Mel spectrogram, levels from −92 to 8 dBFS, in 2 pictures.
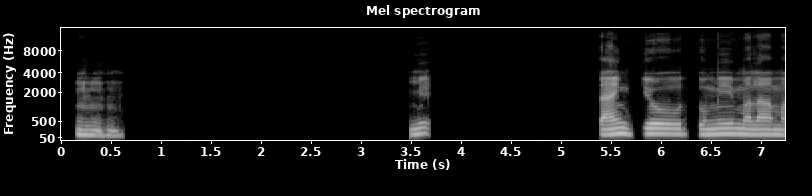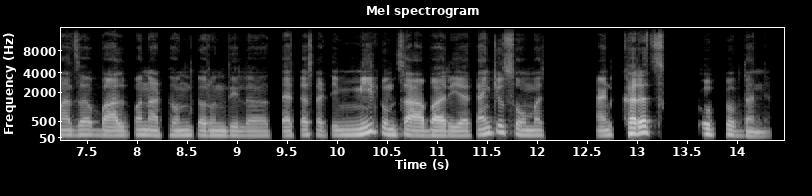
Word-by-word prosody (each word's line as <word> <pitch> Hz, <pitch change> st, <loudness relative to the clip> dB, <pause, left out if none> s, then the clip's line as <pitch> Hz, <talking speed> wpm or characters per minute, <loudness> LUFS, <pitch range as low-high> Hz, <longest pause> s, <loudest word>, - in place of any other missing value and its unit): हं, 125 Hz, -, -3 dB
हं, 115 Hz, -2 st, -4 dB
हं 105 Hz, -1 st, -9 dB, 2.9 s
मी 145 Hz, +3 st, -3 dB, 1.7 s
थँक 135 Hz, +2 st, +3 dB
यू, 140 Hz, -1 st, +2 dB, 0.2 s
तुम्ही 130 Hz, +2 st, 0 dB
मला 125 Hz, -2 st, 0 dB
माझं 120 Hz, -1 st, -3 dB
बालपण 110 Hz, +2 st, -1 dB
आठवण 110 Hz, +1 st, -2 dB
करून 110 Hz, -1 st, -1 dB
दिलं. 105 Hz, -1 st, -5 dB
त्याच्यासाठी 115 Hz, +1 st, -4 dB
मी 125 Hz, +10 st, +3 dB
तुमचा 125 Hz, -6 st, +2 dB
आभारी 105 Hz, 0 st, +3 dB
आहे. 105 Hz, -, +1 dB
थँक 135 Hz, +6 st, +1 dB
यू -, -, +4 dB
सो 115 Hz, -, -1 dB
मच 115 Hz, 0 st, -3 dB, 0.5 s
आणि 110 Hz, +1 st, 0 dB, 0.2 s
खरंच 165 Hz, +3 st, +8 dB, 0.4 s
खूप-खूप 125 Hz, -4 st, -1 dB
धन्यवाद. 90 Hz, -2 st, -5 dB
115 Hz, 110 wpm, -23 LUFS, 105-130 Hz, 2.9 s, खरंच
